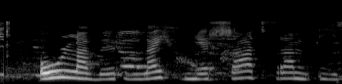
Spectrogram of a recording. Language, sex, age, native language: Icelandic, male, 9, Icelandic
